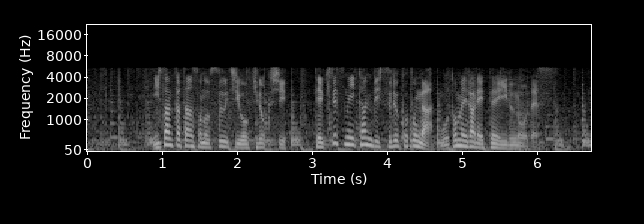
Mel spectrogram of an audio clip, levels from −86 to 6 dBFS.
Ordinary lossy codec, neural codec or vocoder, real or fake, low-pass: none; codec, 16 kHz, 4 kbps, X-Codec, HuBERT features, trained on general audio; fake; 5.4 kHz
